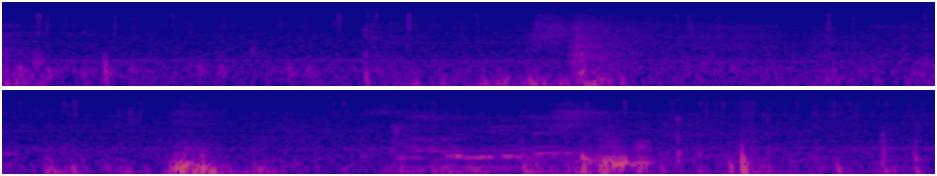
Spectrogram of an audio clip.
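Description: Near silence: room tone with a few faint soft knocks, the clearest about three and a half seconds in.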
